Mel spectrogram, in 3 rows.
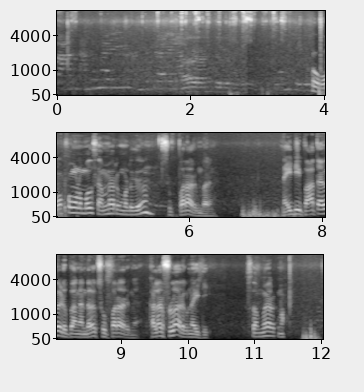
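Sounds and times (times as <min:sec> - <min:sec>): cloth rustling: 0:00.0 - 0:04.2.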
